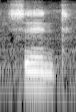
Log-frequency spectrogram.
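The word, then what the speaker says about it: scent: না এখানে যেমন এস সি ই এন টি সেন্ট এস সি ই এন টি সেন্ট মানে সুগন্ধ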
